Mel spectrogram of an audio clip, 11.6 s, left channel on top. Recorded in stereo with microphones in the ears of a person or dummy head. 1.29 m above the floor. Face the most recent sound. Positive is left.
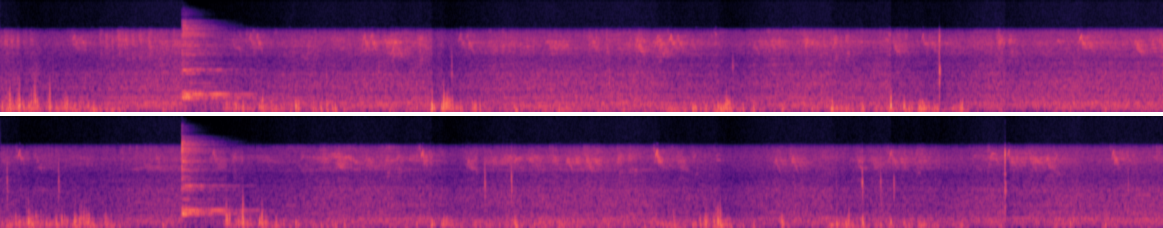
turn(degrees=-40)  # may be behind; listen again after turning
